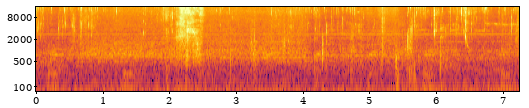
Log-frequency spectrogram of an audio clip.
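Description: Close-miked eating sounds: wet chewing and mouth clicks on a mouthful of rice and curry, with fingers squelching through rice and gravy on the plate. A short, louder noise comes about two seconds in.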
